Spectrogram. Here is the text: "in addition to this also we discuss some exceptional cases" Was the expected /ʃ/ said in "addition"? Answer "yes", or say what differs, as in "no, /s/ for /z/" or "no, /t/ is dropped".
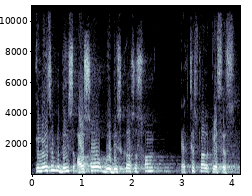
no, /s/ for /ʃ/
